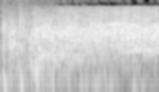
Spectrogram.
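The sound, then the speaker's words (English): Steady applause from a group fills the moment, a dense, even wash of many hands clapping at once, loud, with no voices over it. “Okay, cue the clap now.”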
